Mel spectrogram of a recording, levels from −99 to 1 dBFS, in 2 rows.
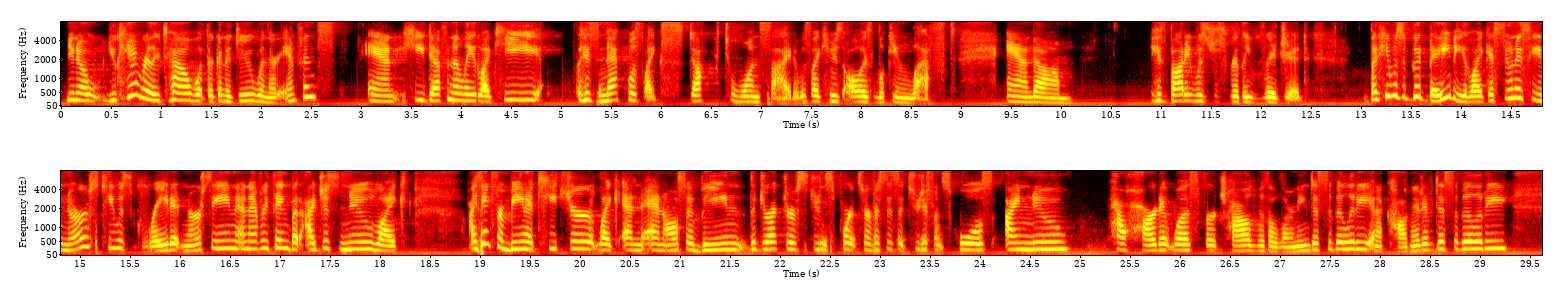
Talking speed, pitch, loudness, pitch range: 215 wpm, 220 Hz, -23 LUFS, 185-250 Hz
